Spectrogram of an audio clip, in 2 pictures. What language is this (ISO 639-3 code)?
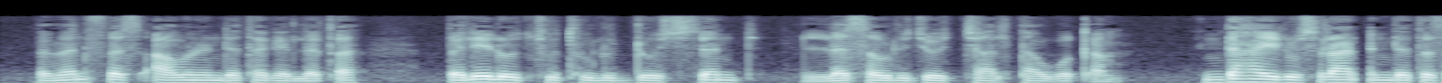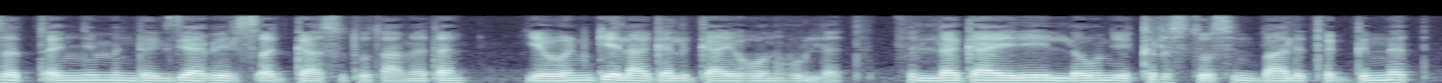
amh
